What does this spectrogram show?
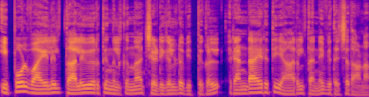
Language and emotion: Malayalam, neutral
